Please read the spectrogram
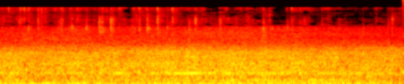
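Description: Steady low rumble of road traffic on an elevated highway, heard outdoors, cutting off abruptly at the end.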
